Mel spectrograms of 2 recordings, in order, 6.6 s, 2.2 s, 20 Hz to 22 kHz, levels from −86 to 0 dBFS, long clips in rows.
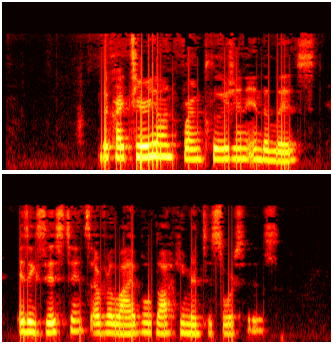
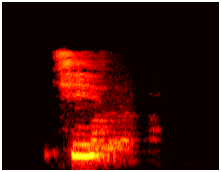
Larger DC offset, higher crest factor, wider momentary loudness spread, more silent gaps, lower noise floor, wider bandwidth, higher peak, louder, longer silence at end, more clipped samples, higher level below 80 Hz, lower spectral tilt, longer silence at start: neither; about the same, 20 dB vs 18 dB; about the same, 20 LU vs 20 LU; neither; second, -62 dBFS vs -67 dBFS; first, 11.5 kHz vs 8.2 kHz; first, 0 dBFS vs -12 dBFS; first, -18 LUFS vs -25 LUFS; second, 0.55 s vs 0.9 s; neither; first, -48 dBFS vs -74 dBFS; first, -5 dB/octave vs -2 dB/octave; first, 0.95 s vs 0.55 s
